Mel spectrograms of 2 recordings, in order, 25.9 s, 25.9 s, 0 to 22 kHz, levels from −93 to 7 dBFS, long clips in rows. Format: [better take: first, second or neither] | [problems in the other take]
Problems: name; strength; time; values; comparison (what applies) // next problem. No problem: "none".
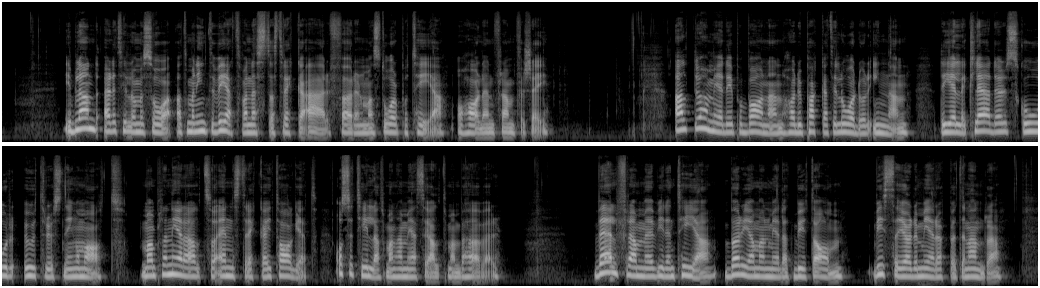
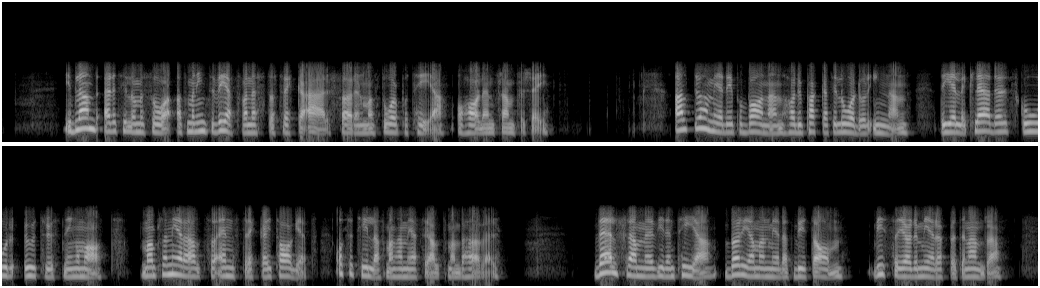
first | phone-call audio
